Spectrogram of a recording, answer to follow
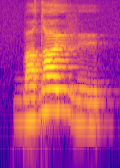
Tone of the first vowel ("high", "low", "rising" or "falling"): low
